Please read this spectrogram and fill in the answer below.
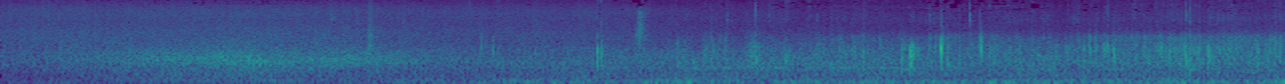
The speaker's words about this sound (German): Eine knappe halbe Stunde später schüttet es wie aus Kübeln. Der Regen zwingt mich, unter dem Vordach einer Hütte stillzusitzen.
